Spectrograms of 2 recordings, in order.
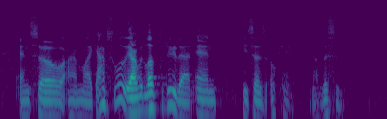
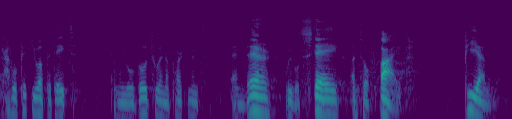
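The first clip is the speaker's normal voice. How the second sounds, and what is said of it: Put-on Chinese accent. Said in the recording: “I don't know why I'm doing this in a Chinese accent, but I apologize.”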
